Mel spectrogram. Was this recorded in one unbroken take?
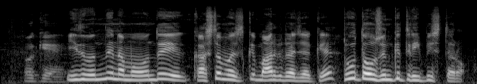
no; 2 cuts; at 1.9 s, 3.4 s

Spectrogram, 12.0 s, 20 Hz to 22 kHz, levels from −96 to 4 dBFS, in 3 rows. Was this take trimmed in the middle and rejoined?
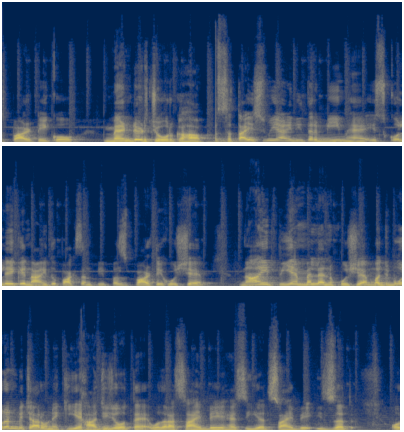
yes; 2 cuts; at 2.2 s, 8.8 s

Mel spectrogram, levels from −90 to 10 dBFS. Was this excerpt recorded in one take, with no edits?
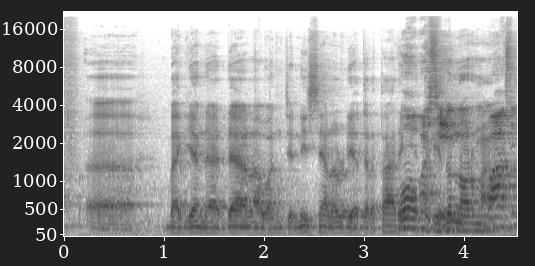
yes; 0 cuts

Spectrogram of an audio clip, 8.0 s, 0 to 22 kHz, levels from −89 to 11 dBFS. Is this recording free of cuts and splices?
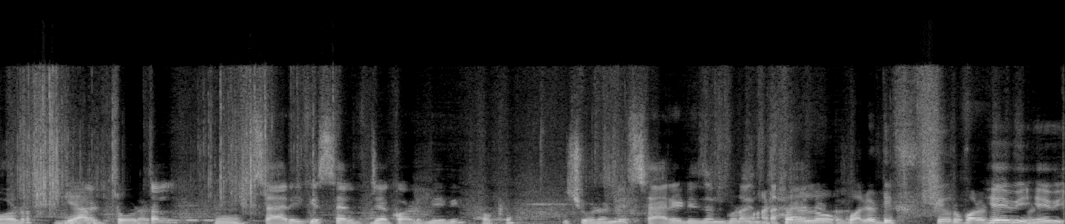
yes; 0 cuts

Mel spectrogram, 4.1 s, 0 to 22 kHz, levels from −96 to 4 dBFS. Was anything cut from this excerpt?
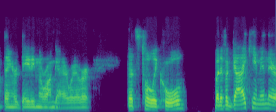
yes; 2 cuts; at 1.8 s, 3.2 s

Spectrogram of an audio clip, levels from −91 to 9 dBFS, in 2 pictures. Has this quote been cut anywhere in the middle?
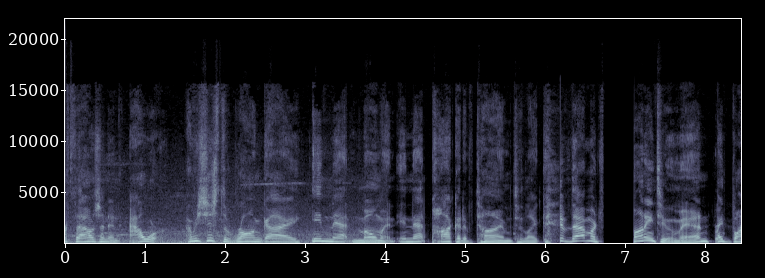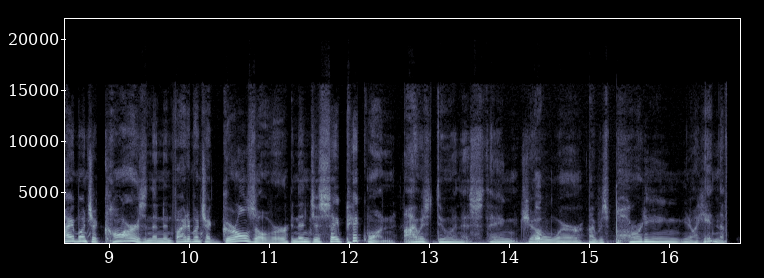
yes; 1 cut; at 15.4 s

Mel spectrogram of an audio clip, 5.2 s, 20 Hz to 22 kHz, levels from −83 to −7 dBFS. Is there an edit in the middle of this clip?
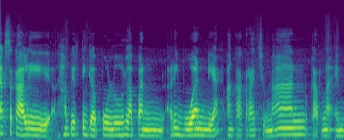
yes; 2 cuts; at 0.8 s, 3.4 s

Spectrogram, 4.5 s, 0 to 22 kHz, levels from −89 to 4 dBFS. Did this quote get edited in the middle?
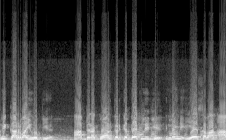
yes; 1 cut; at 3.3 s

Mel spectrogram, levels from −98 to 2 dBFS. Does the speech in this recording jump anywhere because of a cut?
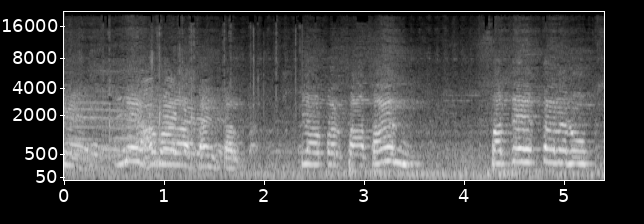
yes; 1 cut; at 2.4 s

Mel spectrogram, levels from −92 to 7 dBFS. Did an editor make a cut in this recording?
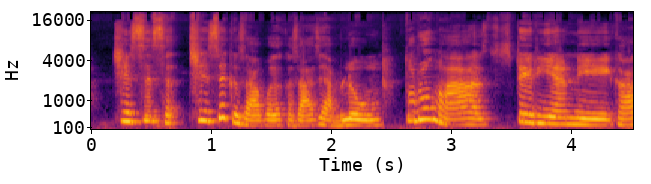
yes; 1 cut; at 2.5 s

